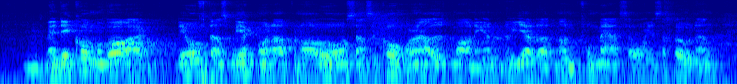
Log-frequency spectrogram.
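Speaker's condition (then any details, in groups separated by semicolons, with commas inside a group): No condition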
